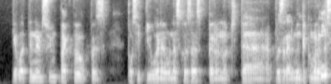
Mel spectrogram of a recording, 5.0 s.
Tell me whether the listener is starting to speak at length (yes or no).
yes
